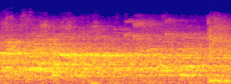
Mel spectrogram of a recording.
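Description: Indistinct voices calling and shouting, echoing in a large sports hall, with a futsal ball thudding as it is kicked and bounced on the court floor.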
